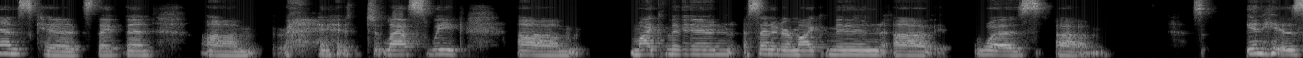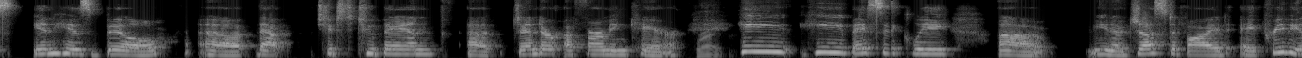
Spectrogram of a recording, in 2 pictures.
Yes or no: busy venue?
no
